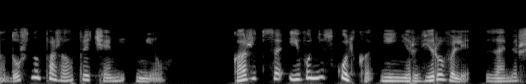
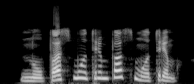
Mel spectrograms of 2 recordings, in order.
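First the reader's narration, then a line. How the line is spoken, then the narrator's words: Skeptical snort. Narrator (Russian): хмыкнул Нил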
